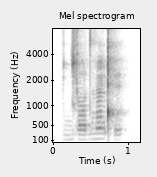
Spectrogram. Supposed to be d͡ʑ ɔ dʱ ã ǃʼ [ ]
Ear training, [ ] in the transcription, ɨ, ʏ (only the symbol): ʏ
